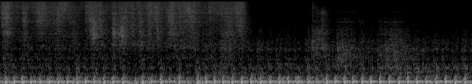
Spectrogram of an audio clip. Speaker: Hindi na helicopter, boss, ah. Yung timing kayo, boss, okay na. Hindi naman nakita, boss, eh. Tahimik na.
